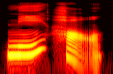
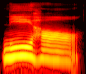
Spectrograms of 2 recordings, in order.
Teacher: Do you hear how the pitch kind of dips down and then comes back up? The #1 mistake English speakers make is saying it flat, monotonic, like ni hao. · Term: dip and rise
